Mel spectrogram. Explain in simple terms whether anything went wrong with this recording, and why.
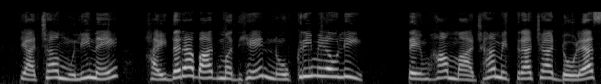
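In three pauses, from 0 to 0.19 s, 1.37 to 1.45 s, and 3.81 to 4.07 s just before "तेव्हा माझ्या", the real background drops out and is replaced by comfort noise: a steady, slightly quieter hiss. This likely happens because the call sender stops transmitting during silence.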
